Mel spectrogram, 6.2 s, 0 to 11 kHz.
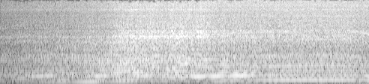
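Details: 2005 Mazda RX-8, engine rebuilt with lower intake manifold under 5000 km ago: grinding/rattling from about 2500 to 5000 rpm in any gear or neutral, clutch in or out; compression and ignition in spec, one trailing plug wet, exhaust no leaks; source unknown.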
